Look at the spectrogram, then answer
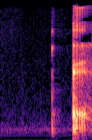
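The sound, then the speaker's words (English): A loud burp rumbles out after a brief throaty blip, a guttural belch that fills the last quarter second with no talking around it. “Ugh, I keep burping.”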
